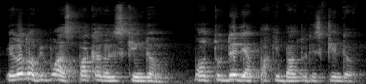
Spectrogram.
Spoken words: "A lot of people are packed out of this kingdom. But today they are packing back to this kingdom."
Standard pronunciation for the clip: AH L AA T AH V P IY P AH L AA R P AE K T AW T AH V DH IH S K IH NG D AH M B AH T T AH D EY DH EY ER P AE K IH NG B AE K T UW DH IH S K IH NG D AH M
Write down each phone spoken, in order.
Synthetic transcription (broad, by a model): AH L AA T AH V P IY P AH L AA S P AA K AW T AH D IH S K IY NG D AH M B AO T T AH D EY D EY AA P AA K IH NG B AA K T UW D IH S K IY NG D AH M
